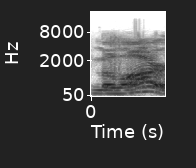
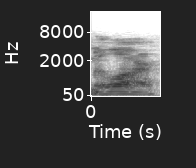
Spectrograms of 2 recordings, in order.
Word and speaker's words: Millar: Is it Millar or Miller? I've heard both. I've always pronounced it Millar. I believe it's Miller. I believe it's pronounced Miller.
